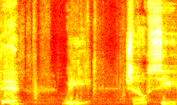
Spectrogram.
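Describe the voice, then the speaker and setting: Against clear background noise, a man puts on a raspy character voice with ordinary pitch variation. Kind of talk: archaic scriptural speech. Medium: read story.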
